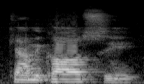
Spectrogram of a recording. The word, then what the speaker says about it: kamikaze: day and that is kamikaze kamikaze kamikaze it is k-a-m-i-k-i-k and you have me car c four syllabus most significant is this one here that is car and it is articulated kamikaze and this is again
